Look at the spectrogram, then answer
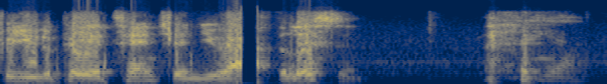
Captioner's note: giggling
